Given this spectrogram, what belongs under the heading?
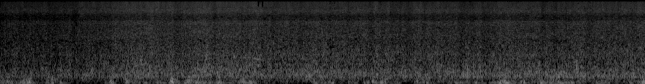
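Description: Heavy rain and strong wind during a storm, a steady broad rushing hiss with gusty swells, fairly faint and continuous, with no voices.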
